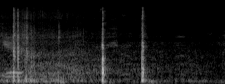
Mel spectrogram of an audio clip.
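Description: Skateboard wheels rolling on asphalt, fading as the board moves away, with two sharp clacks about a second in, less than half a second apart.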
